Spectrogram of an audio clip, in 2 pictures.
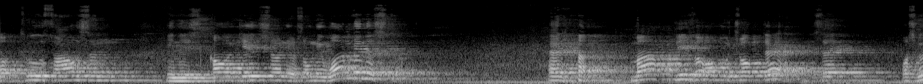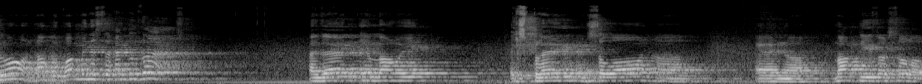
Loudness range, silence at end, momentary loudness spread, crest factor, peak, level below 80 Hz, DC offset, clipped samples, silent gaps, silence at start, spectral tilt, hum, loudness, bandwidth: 3 LU; 0 s; 17 LU; 18 dB; -2 dBFS; -46 dBFS; under 0.1%; under 0.1%; none; 0 s; -6 dB/octave; none; -20 LUFS; 17.5 kHz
